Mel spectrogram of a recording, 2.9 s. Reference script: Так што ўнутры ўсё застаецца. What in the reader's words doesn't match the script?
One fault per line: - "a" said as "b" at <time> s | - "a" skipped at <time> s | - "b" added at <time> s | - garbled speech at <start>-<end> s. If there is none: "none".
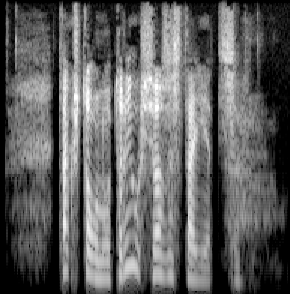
none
